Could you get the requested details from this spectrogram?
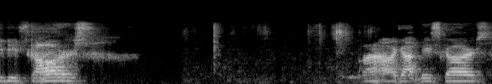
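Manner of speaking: put-on drunken, slurry voice. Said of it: "charm him over in your drunken state".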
